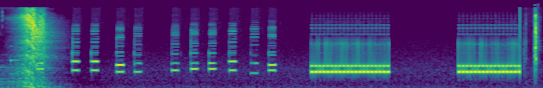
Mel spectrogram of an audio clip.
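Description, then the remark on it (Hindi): A quick whoosh, then a rapid run of short keypad beeps as a number is dialed, followed by two long, steady ringback tones of an outgoing phone call. No one speaks. “हमेशा मैं फोन करता था कि नई नई है मुंबई में कहीं रास्ता ना भूल जाए कोई दूसरी प्रॉब्लम ना आ जाए तो मैं ही उसे फ़ोन किया करता था”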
